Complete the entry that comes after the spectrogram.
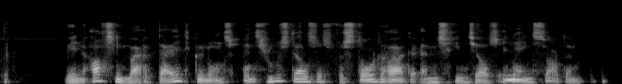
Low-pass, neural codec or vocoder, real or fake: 7.2 kHz; codec, 16 kHz, 2 kbps, FreqCodec, larger model; fake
